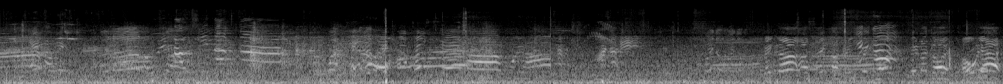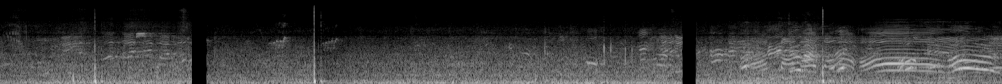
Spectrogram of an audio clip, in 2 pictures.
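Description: Young boys shout to each other outdoors across an open field.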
